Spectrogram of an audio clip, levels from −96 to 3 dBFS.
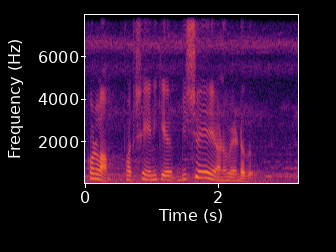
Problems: constant background noise, low volume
